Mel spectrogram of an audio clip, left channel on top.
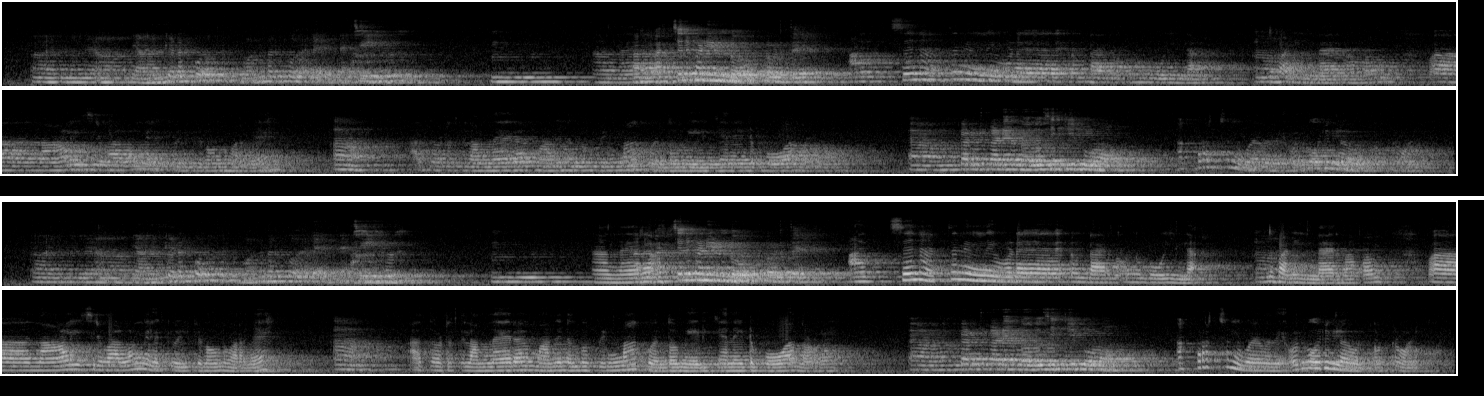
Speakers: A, in the centre; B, on the right (about 70°).
A: ആരുന്നല്ലേ ആ
B: അങ്ങനെ
A: ഞാനും കെടക്കുവാരുന്നു. ചുമ്മ കെടക്കുവ അല്ലെ എന്നാ
B: ആഹ്
A: ചെയ്യാനാ ഉം
B: അന്നേരം
A: അം അച്ഛന് പണിയുണ്ടോ? അവിടുത്തെ
B: അച്ഛൻ അച്ഛനിന്ന് ഇവിടേ ഒണ്ടായിരുന്നു. എങ്ങും പോയില്ല. ഇന്ന്
A: ആഹ്
B: പണിയില്ലായിരുന്നു അപ്പം ആഹ് നാളെ ഇച്ചിരി വളം കലക്കി ഒഴിക്കണോന്ന് പറഞ്ഞേ.
A: ആ
B: ആ തോട്ടത്തിൽ അന്നേരം അതിനെന്തോ പിണ്ണാക്കോ എന്തോ മേടിക്കാനായിട്ട് പോവാൻ തൊടങ്ങുന്ന്.
A: ആണോ നമു ക്കടുത്ത് കടയൊണ്ടോ അതോ സിറ്റീ പോണോ?
B: ആ കുറച്ചൊന്ന് പോയാ മതി ഒര് ഒരു കിലോമീറ്റർ അത്രേ ഒള്ളൂ.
